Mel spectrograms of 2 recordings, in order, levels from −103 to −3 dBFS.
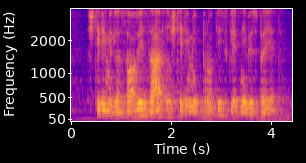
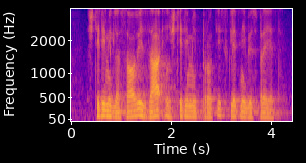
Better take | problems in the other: second | room echo; dies away in 0.2 s

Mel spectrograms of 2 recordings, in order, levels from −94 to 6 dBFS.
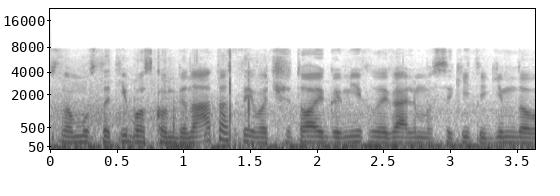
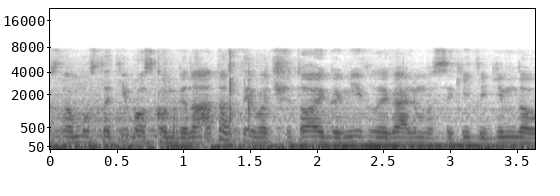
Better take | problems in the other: first | room echo; dies away in 0.4 s

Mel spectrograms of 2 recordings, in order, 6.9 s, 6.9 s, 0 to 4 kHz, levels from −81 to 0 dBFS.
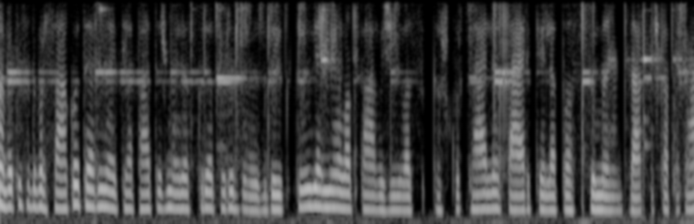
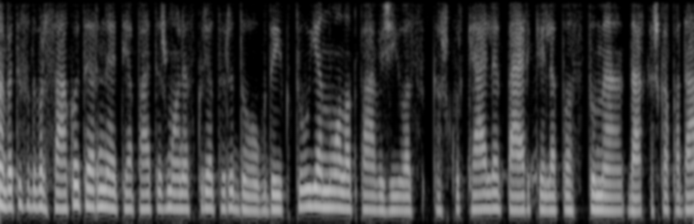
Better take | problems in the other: second | noise reduction (neural diffusion model UNIVERSE++)

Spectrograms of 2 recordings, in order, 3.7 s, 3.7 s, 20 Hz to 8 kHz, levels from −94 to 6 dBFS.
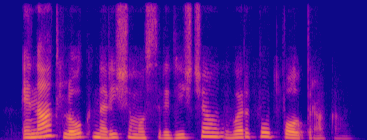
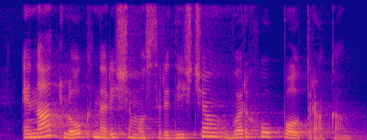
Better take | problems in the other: second | noise reduction (neural mask model DeepFilterNet 3)

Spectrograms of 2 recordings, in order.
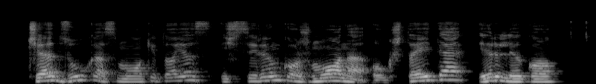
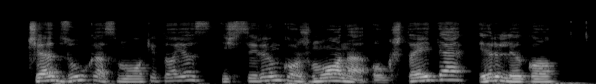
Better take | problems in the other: first | noise reduction (neural mask model Resemble Enhance denoiser)

